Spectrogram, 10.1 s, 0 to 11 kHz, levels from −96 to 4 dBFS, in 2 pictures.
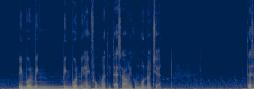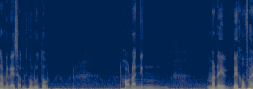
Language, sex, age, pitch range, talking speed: Vietnamese, male, 20-39, 100-125 Hz, 200 wpm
